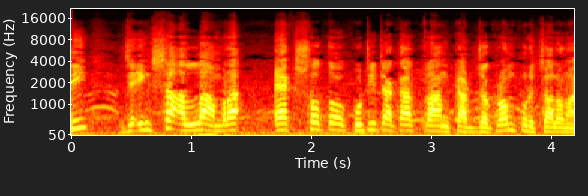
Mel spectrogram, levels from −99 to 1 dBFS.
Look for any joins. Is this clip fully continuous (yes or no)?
yes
